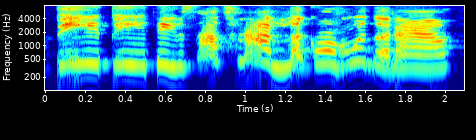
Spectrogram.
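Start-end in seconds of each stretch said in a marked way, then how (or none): 0.1-0.7 high-pitched spoken honks; insistent high beeping; car horn imitation. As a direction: mimic a horn that will not stop. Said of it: "They just keep going".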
